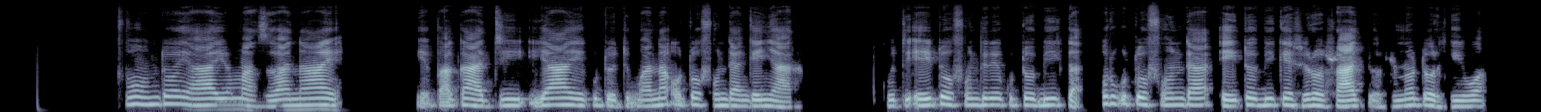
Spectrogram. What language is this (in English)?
Ndau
